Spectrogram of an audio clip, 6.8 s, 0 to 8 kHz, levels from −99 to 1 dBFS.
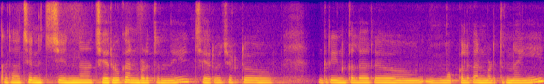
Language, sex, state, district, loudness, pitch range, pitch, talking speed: Telugu, female, Andhra Pradesh, Visakhapatnam, -15 LUFS, 190-200 Hz, 195 Hz, 115 wpm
